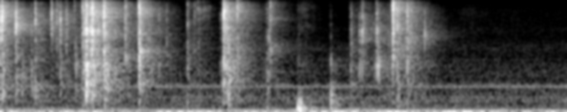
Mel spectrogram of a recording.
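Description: Black foil trading-card pack torn open and crinkled by hand: a run of sharp crackles that thins out in the last second.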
